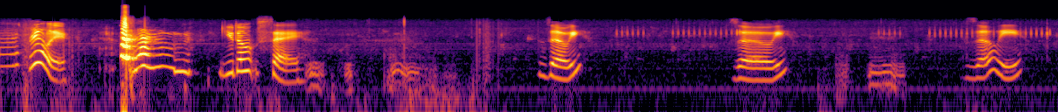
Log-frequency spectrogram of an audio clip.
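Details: Zoey, a pet Husky puppy, makes scattered short whines and rising yelps while talking to her owner indoors, with quieter gaps and faint human voice between calls.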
